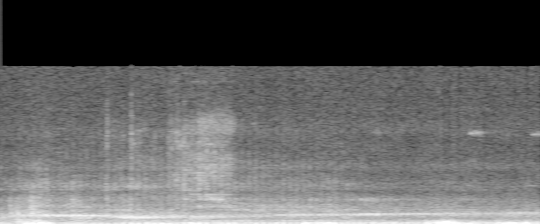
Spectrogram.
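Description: Motorcycle engine of a tricycle (motorcycle with sidecar) running at low speed, a low rumble under a steady drone that rises slightly in pitch.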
